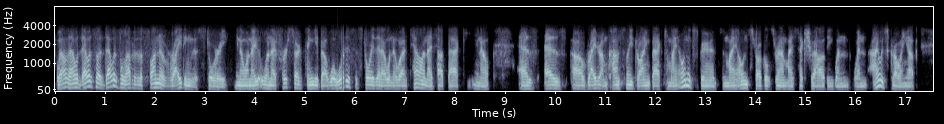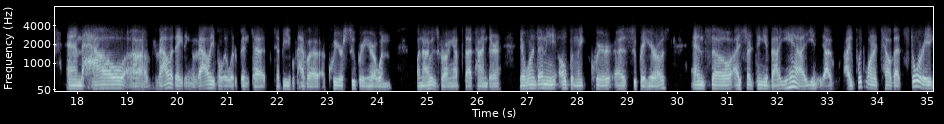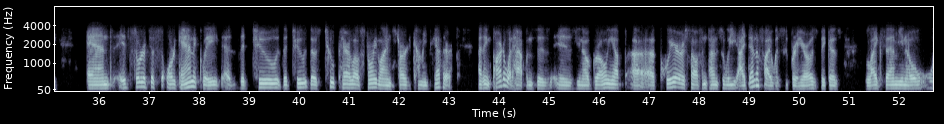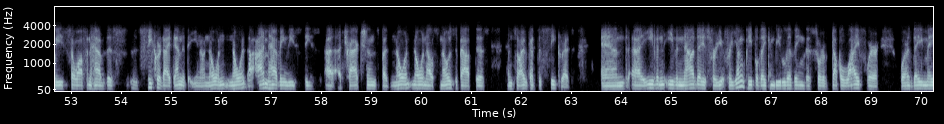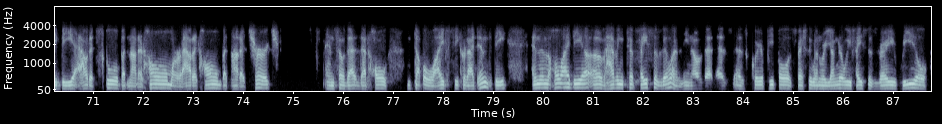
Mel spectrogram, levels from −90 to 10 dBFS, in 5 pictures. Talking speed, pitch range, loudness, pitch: 185 wpm, 105-120 Hz, -18 LUFS, 115 Hz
